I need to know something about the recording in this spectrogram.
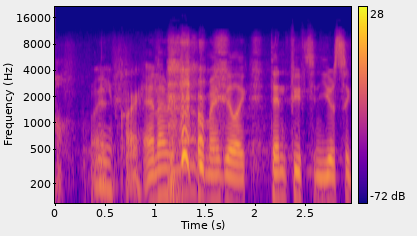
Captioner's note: laughing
